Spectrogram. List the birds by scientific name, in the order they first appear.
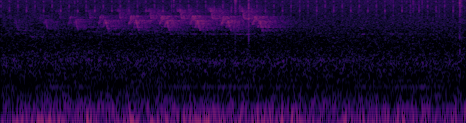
Seiurus aurocapilla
